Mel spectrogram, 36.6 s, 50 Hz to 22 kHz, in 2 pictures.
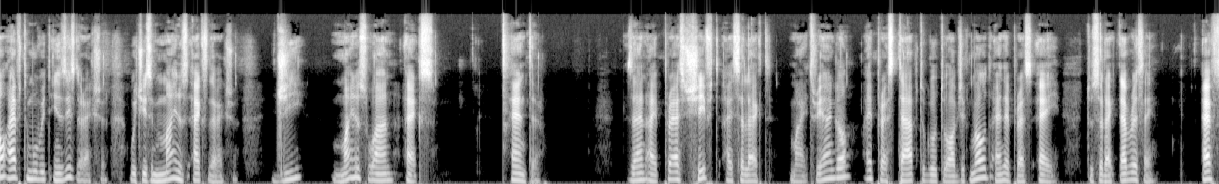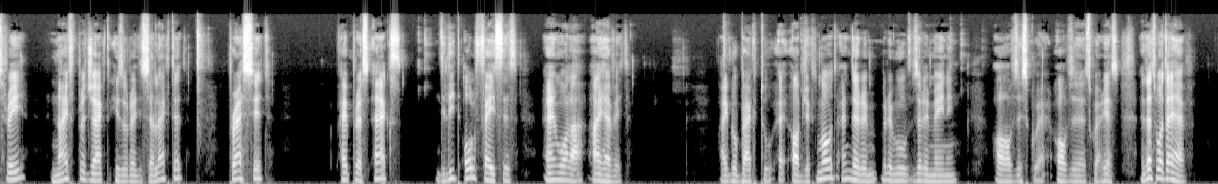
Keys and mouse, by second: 5.7 g, 13.0 shift+click, 15.1 Tab, 17.3 a, 19.4 F3, 25.3 x, 30.8 Tab, 32.3 click, 33.6 x.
